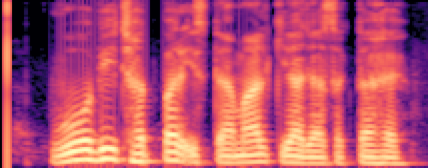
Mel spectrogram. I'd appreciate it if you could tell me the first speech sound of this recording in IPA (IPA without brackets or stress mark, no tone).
ʋ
